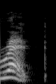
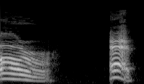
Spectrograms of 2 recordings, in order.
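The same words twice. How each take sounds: First: "red" as one syllable; blended word. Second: "er", pause, "ed" as separate sounds; sounded out separately. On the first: Teacher combines R and ed for children, blended word. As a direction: run the R sound straight into ed for "red". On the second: Teacher prepares to combine R and ed, sounded out separately. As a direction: split the word into "er", then "ed". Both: Shown as a demonstration. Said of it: "มารวมกันค่ะ".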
